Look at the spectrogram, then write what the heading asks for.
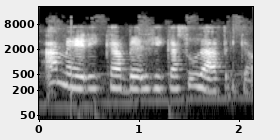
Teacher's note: Entonces el acento está en la antepenúltima y todas se tildan. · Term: esdrújulas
